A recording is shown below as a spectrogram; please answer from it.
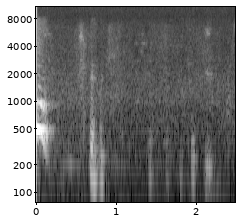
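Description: A man's short "woo" exclamation, followed by a few faint, low knocks.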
